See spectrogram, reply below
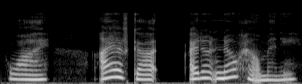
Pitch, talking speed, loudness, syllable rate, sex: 255 Hz, 180 wpm, -17 LUFS, 4.7 syllables/s, female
